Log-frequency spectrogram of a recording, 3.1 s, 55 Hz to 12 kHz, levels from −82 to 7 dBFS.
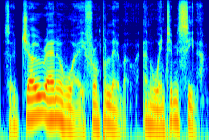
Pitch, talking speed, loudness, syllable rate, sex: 105 Hz, 190 wpm, -16 LUFS, 5.1 syllables/s, male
